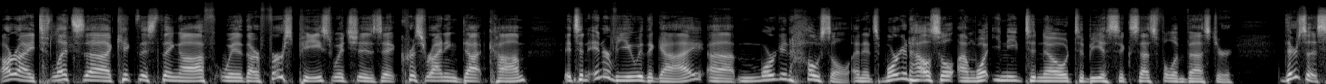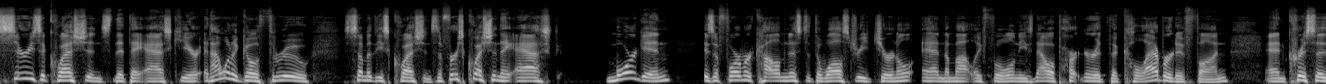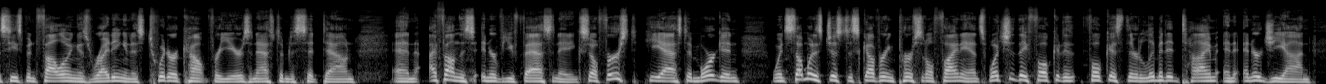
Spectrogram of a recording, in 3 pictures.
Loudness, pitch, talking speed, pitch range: -20 LUFS, 160 Hz, 205 wpm, 145-185 Hz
